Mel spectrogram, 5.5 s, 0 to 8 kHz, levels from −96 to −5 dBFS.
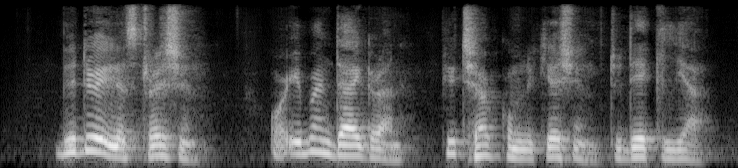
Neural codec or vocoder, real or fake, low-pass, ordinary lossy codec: codec, 16 kHz, 1 kbps, X-Codec, WavLM features, trained on Multilingual LibriSpeech; fake; 7.2 kHz; AAC, 48 kbps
